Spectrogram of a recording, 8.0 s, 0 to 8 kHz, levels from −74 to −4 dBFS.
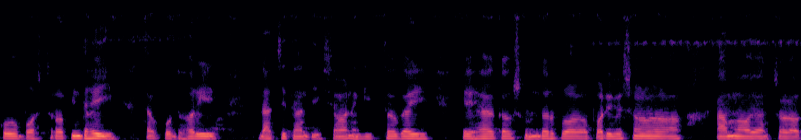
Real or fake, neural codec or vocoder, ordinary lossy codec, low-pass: fake; codec, 16 kHz, 4 kbps, FreqCodec, larger model; Opus, 32 kbps; 7.2 kHz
